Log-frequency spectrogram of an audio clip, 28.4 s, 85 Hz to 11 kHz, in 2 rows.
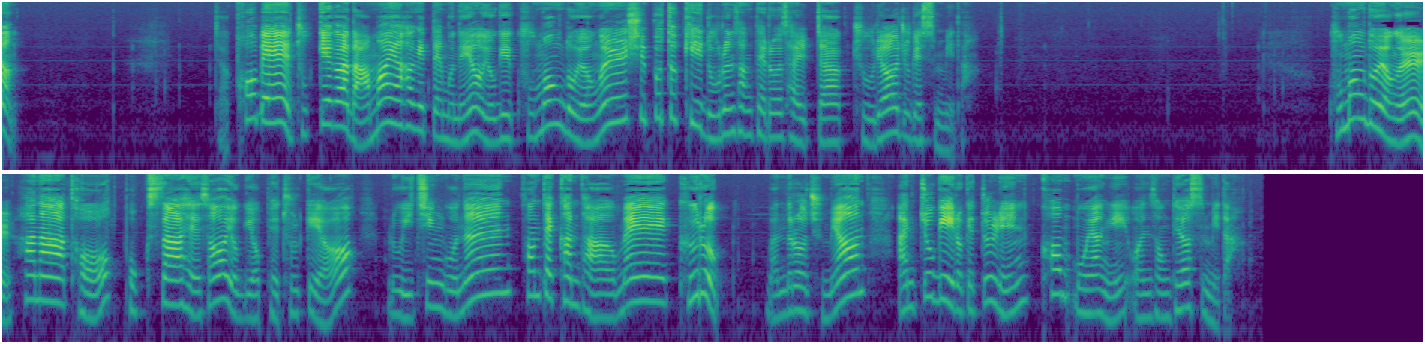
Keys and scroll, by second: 14.7 super+c, 15.2 super+v.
